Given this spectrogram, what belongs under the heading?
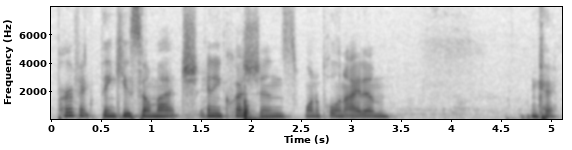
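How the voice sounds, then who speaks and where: A woman's voice: mid-range voice, little pitch movement, normal speed, darkish tone. A woman chairing a council meeting, asking questions in a friendly, appreciative way.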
